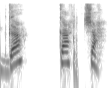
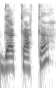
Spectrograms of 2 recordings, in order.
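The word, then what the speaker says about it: Gacaca: C'est Gakacha, on dit. Pas Gakaka, mais Gakacha.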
